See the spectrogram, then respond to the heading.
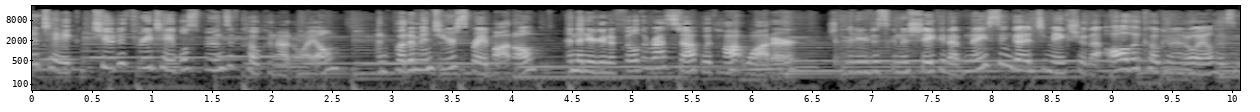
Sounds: speech, music

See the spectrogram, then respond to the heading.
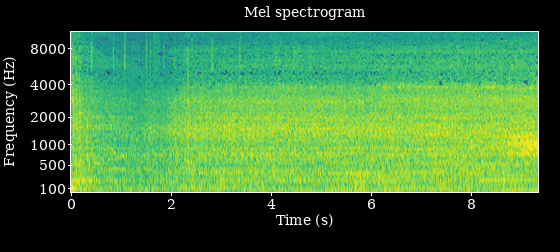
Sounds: car, vehicle, outside, urban or man-made

